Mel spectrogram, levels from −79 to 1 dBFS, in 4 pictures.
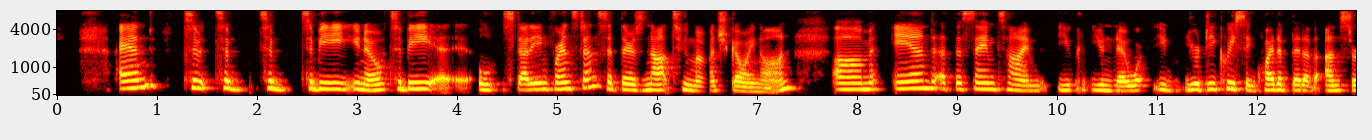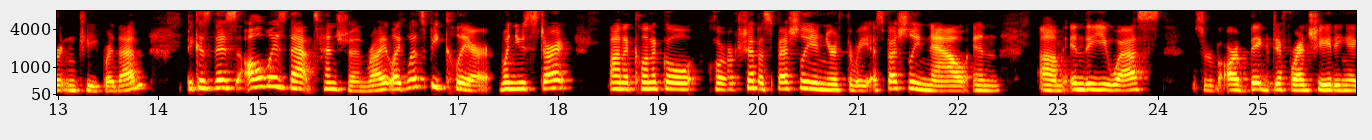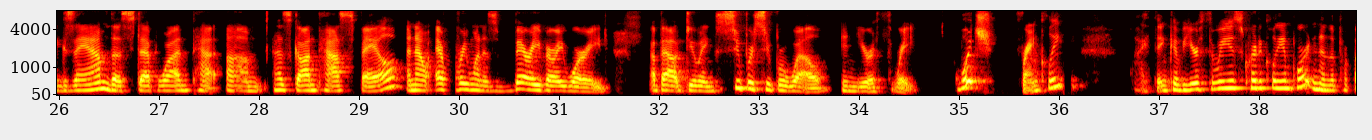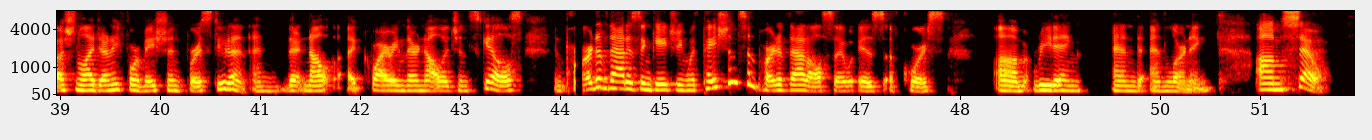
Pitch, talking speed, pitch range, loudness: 205 Hz, 165 wpm, 180-235 Hz, -19 LUFS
